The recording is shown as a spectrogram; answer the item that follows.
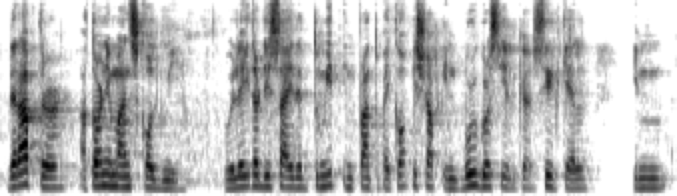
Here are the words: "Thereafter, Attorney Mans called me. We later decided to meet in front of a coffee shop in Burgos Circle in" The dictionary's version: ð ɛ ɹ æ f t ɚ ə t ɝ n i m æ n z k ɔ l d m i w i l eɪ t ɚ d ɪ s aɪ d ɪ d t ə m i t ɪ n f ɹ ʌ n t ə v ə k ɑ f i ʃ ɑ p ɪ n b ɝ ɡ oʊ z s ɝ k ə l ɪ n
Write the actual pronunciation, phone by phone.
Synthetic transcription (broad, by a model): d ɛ ɹ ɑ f t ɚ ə t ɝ n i m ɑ n s k ɔ l d m i w i l eɪ t ɚ d ɪ s aɪ d ɪ d t ə m i t ɪ n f ɹ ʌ n t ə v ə k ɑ p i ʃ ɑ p ɪ n b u ɡ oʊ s s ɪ k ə l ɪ n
